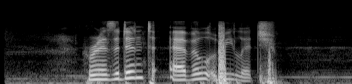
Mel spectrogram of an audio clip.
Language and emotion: Russian, neutral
